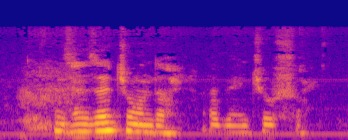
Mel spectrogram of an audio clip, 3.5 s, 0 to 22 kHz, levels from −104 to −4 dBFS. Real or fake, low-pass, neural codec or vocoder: real; 10.8 kHz; none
